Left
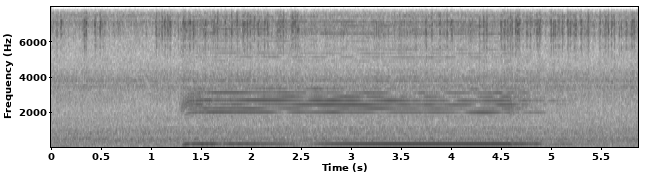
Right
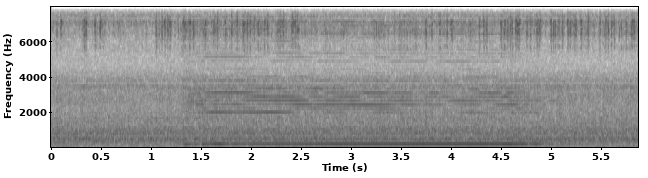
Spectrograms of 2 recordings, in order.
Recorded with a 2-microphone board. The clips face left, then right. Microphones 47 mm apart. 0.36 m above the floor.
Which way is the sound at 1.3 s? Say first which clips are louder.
Left 2 dB; 50° left (ahead or behind).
